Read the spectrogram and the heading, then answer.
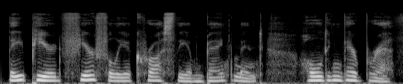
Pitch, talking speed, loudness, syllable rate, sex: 170 Hz, 135 wpm, -17 LUFS, 4.6 syllables/s, female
